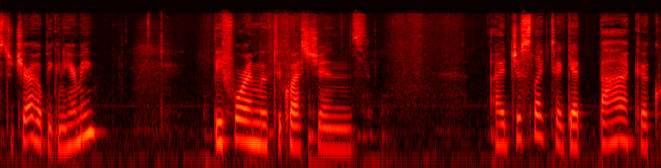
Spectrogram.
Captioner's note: speaking French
